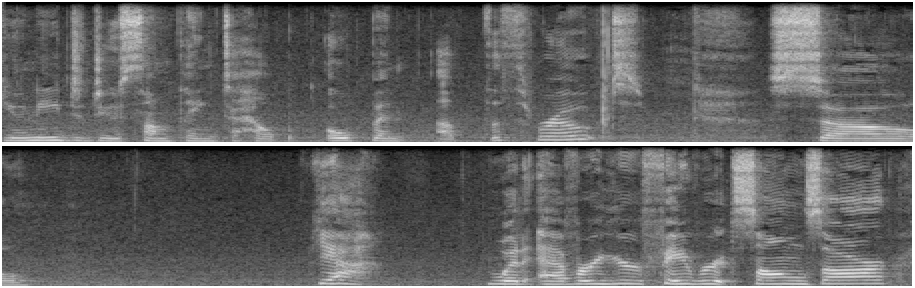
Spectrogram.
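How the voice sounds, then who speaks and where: A woman speaks as a crystal and chakra healer giving a personal reading. Her delivery is casual and conversational at a middle pitch, wandering into asides as she thinks out loud. Background noise is clearly present behind her voice. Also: poor audio. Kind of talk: casual, rambling spiritual reading.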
